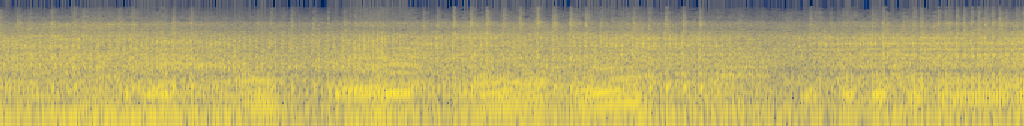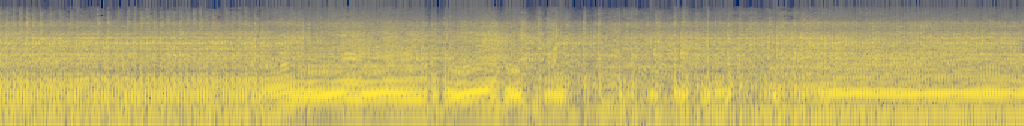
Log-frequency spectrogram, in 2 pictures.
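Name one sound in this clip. Another dirt bike engine revs and bogs further up a slope.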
